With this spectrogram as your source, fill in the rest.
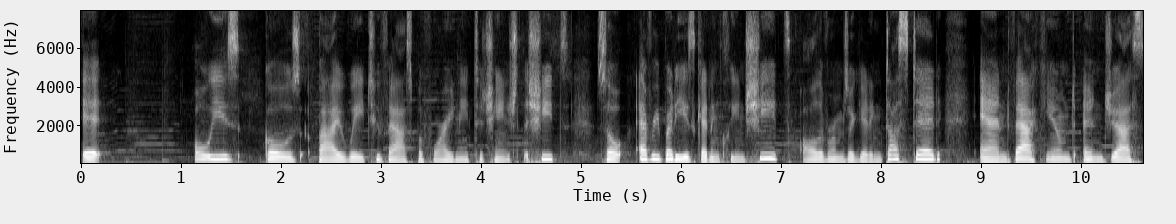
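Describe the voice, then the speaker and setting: A woman's relaxed tone at a medium pitch, a fairly slow pace and fairly even intonation, with music in the background. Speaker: cleaning vlogger. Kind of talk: casual voiceover narration. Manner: relaxed, chatty.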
